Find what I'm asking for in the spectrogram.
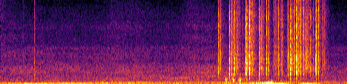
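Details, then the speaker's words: JBL Boombox (original first model), at power-on: after a quiet start, sharp irregular crackling pops for about a second and a half; the crackling comes from the two small tweeters. "Oh, something with the speaker, that crackling sound. That's the issue."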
